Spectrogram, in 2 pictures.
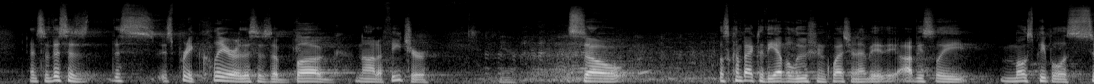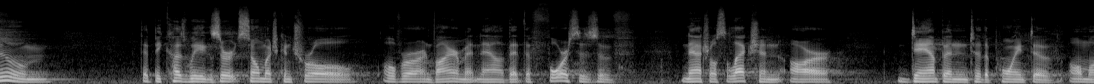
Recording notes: At a live event in Los Angeles (first of two).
